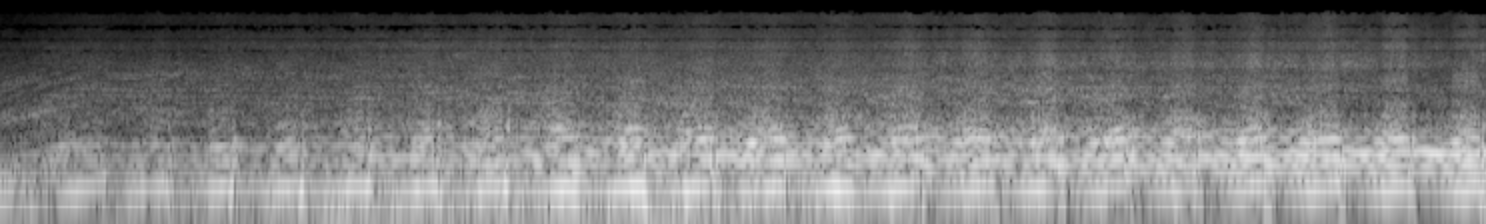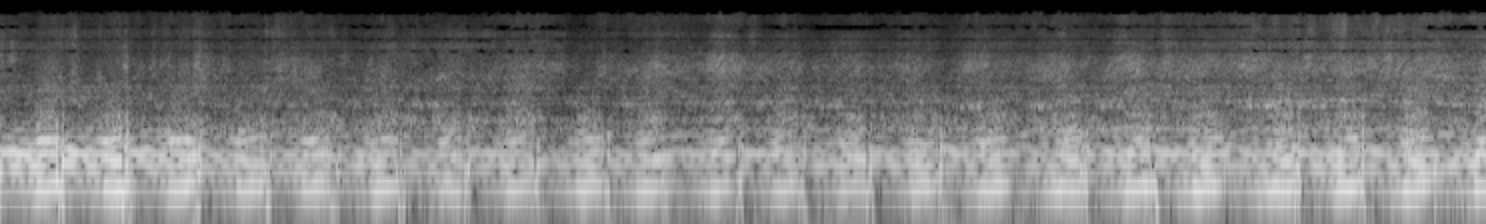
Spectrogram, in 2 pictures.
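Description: Pickup truck doing a burnout: its engine revs up at the start and is then held at high revs, the pitch wavering in a regular pulse about once or twice a second, while the rear tyres spin and screech on the pavement.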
